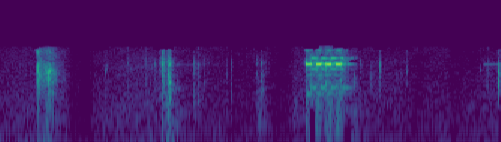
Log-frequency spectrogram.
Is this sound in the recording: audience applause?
no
